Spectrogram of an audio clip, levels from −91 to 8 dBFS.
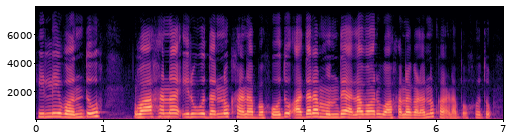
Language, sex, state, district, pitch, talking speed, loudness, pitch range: Kannada, female, Karnataka, Bangalore, 220 Hz, 85 wpm, -15 LUFS, 200-240 Hz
